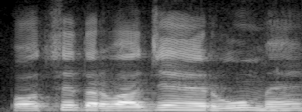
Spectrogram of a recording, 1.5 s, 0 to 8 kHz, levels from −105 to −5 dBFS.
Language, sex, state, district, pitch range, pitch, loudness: Hindi, male, Chhattisgarh, Korba, 145-165 Hz, 155 Hz, -19 LUFS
